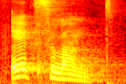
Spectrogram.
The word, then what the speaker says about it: excellent: Here you cannot say eg. Here you say X. As you read excellent.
